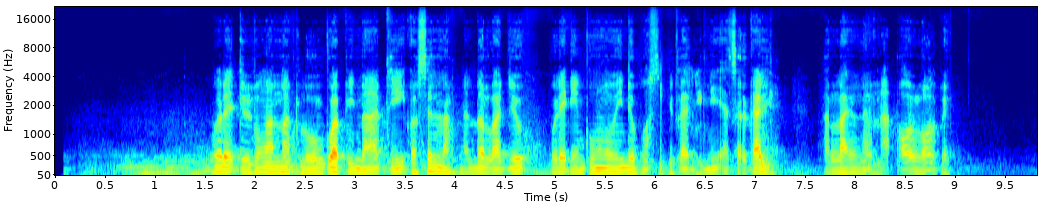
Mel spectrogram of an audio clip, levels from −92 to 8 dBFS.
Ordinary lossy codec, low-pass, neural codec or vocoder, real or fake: none; none; codec, 44.1 kHz, 1.7 kbps, Pupu-Codec; fake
